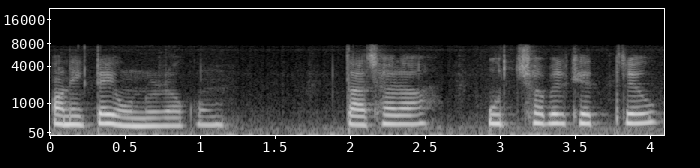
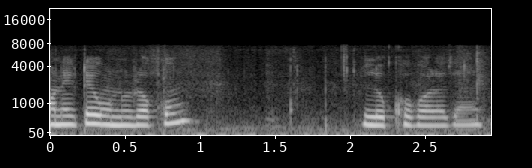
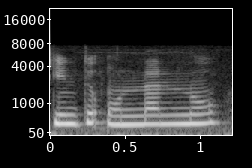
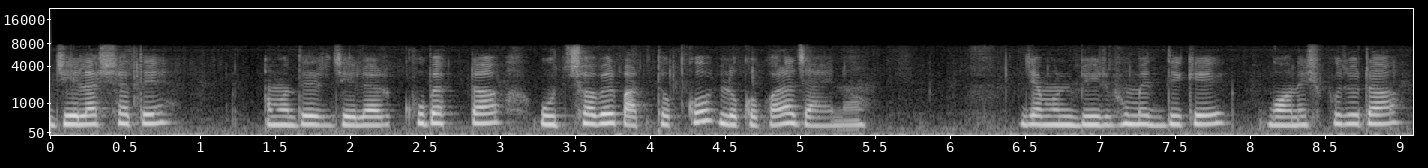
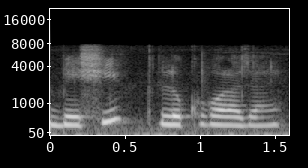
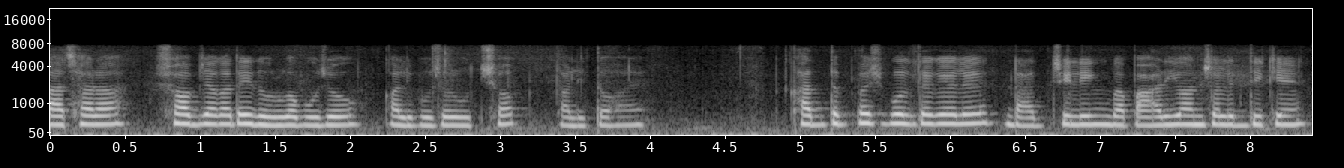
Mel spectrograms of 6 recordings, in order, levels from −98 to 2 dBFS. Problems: constant background noise, background conversations at intervals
